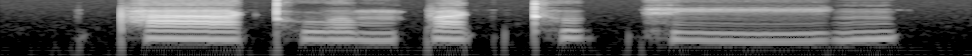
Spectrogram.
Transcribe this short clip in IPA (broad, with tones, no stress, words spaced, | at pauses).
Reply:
pʰaː˨˩kʰwo˩˦mpa˨˩k̚ tʰu˦˥k̚hiː˩˦ŋ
